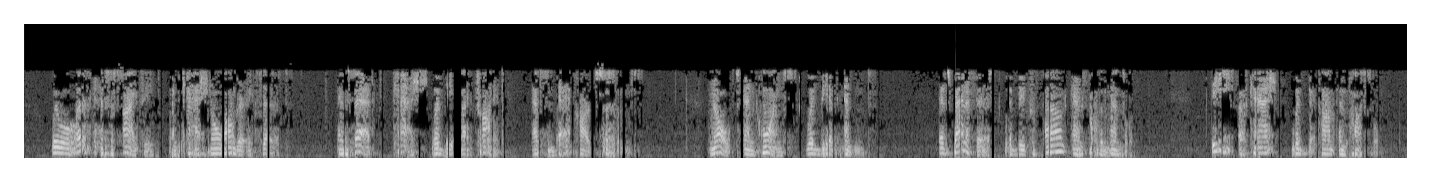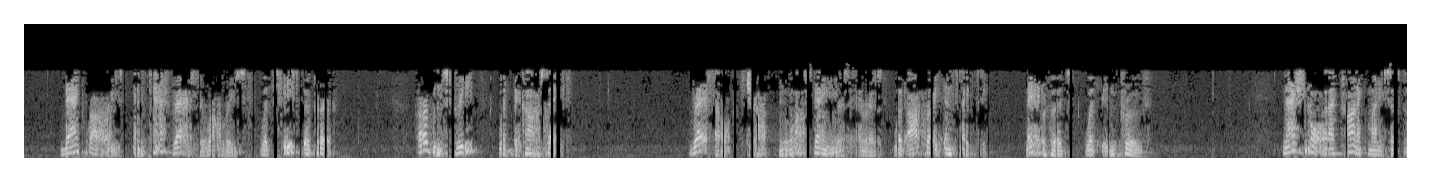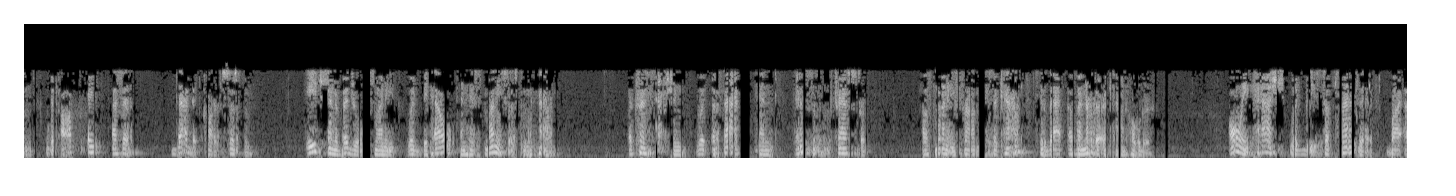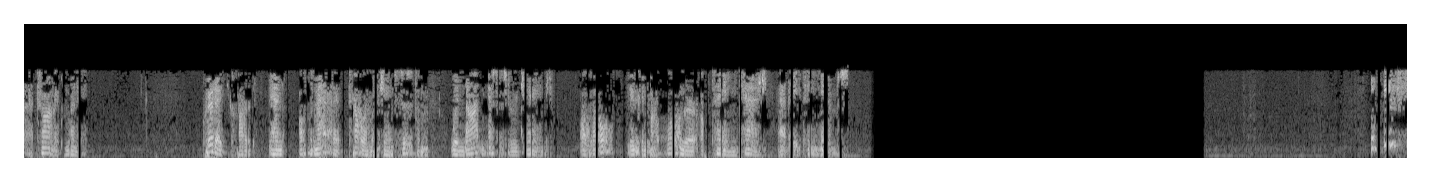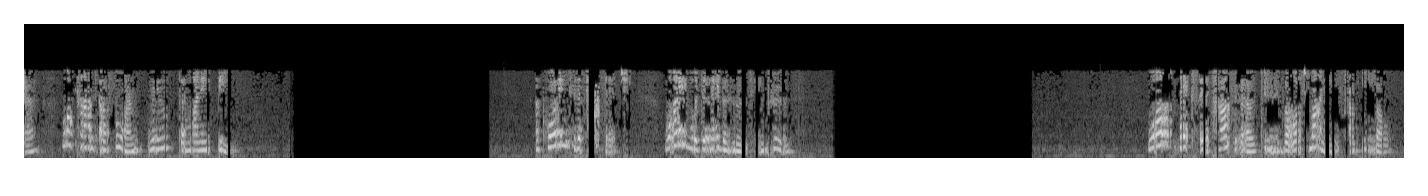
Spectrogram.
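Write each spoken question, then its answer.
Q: In future, what kind of form will the money be?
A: Electronic money, as in bank card systems

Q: According to the passage, why would the neighborhoods improve?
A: Because robberies would stop and streets would become safe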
